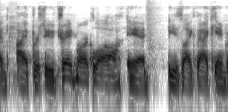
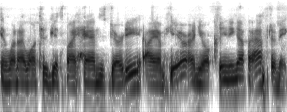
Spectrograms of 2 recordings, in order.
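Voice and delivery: imitated, put-on German accent. Retelling what a man told him about his work, in a German accent. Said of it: "this is all in a German accent".

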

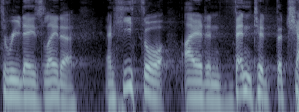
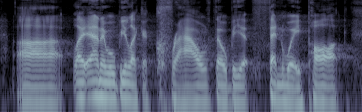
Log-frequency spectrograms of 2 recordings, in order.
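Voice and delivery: normal talking voice

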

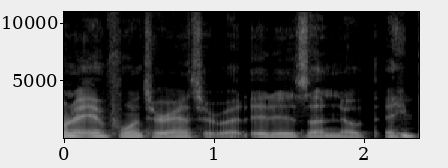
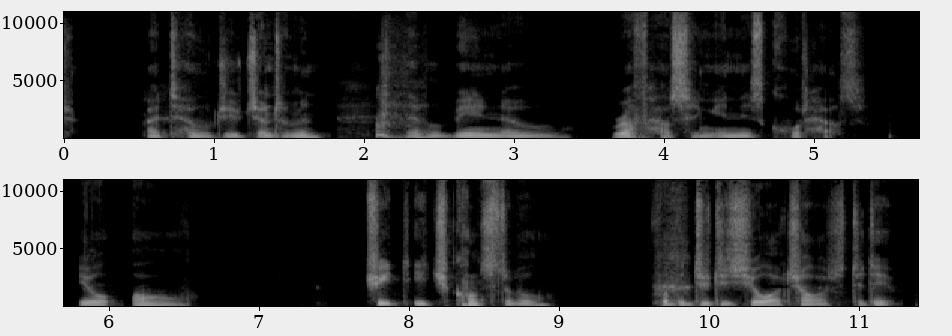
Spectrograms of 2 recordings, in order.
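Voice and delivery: put-on posh British accent, pitched up; 5 semitones higher, 3 dB quieter than usual. Speaker trying out an accent for the group: posh British accent. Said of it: "that was posh".

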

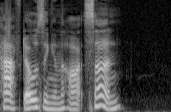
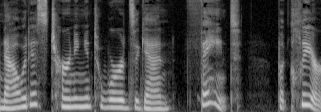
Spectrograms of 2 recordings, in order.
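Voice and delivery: plain

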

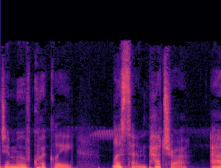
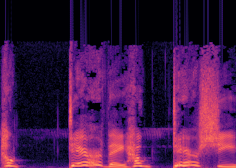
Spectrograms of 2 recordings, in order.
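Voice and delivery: very high, loud scream full of frustration; 12 semitones higher, 6 dB louder than usual. A character, told her friends were found wearing saddles, screams in frustration. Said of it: "Talora screamed in frustration".

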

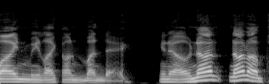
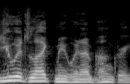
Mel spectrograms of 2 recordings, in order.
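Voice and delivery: unnervingly sexy, sultry voice. A co-host riffing in casual conversation; unnervingly sexy voice. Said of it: "You said that in an unnervingly sexy way".

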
